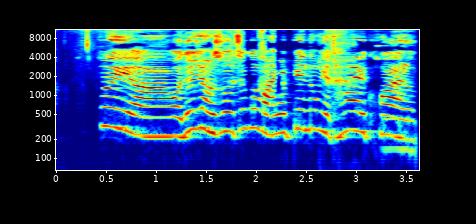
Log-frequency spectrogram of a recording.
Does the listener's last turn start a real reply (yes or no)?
no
